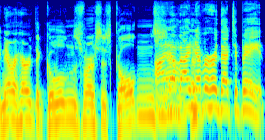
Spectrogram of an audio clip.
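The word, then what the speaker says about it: Gulden's: And there was also always the controversy with Jimmy and Goldens versus Gouldens, the pronunciation of the mustard. Yeah. He would say Gouldens, I think. I would say Goldens. I always thought it was Goldens.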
